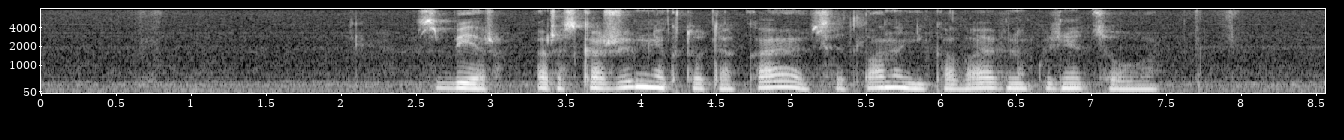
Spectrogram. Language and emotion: Russian, neutral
